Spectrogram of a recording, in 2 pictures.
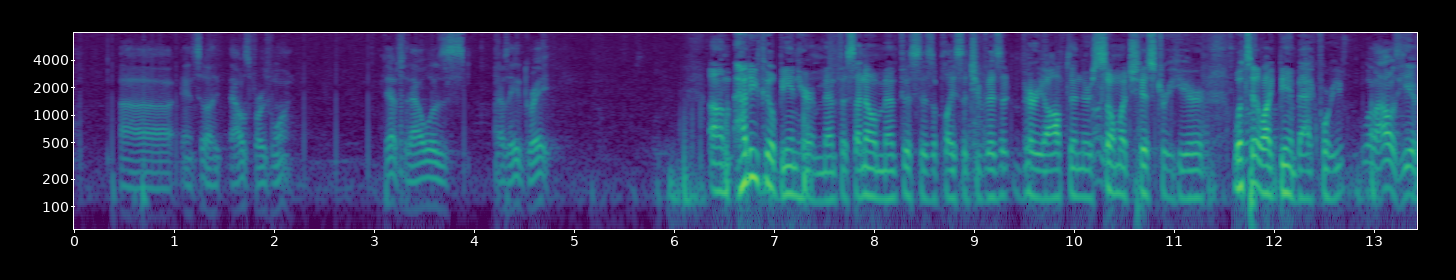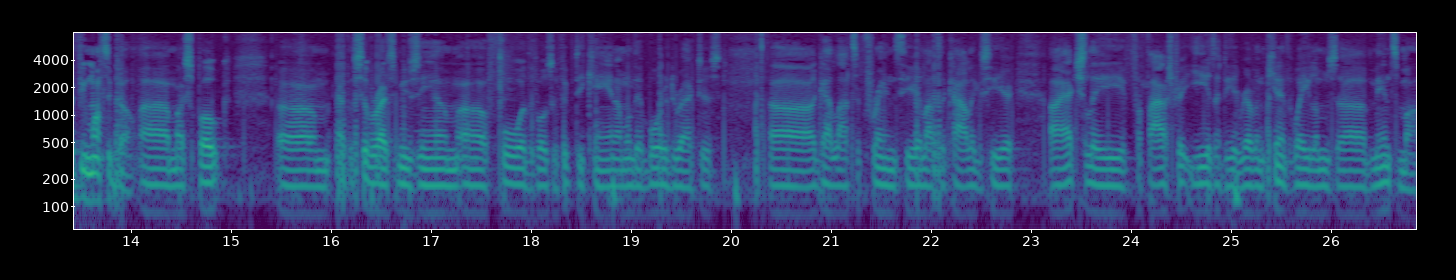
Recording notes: Live From The 2017 Masters of Funk Tour.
